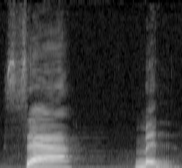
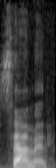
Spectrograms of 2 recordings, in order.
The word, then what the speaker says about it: salmon: So we do not pronounce the L in English.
